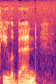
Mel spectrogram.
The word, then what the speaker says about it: Gila: Gila Bend, it's spelled G-I-L-A, but I think it's pronounced Gila Bend.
